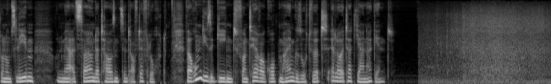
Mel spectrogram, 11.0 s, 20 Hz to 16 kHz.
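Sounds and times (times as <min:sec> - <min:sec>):
speech: 0:00.0 - 0:07.9
ocean waves washing onto the beach of Pemba in northern Mozambique: 0:08.4 - 0:11.0.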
